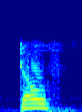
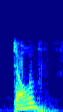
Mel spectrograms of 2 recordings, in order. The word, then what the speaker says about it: Douthat: And Douthat, I think I pronounced that right, D-O-U-T-H-A-T, Douthat. Douthat, how do you even survive years and years and years with a name like that?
